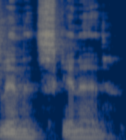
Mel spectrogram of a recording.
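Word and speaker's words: Lynyrd Skynyrd: another uh the all to the American cousins lonard skinnard pronounced Leonard skinnard and this is a great great album shot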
